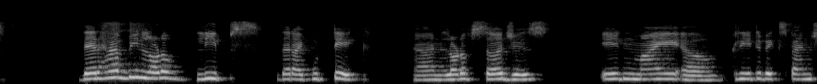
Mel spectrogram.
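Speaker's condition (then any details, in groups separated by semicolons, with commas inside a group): No condition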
